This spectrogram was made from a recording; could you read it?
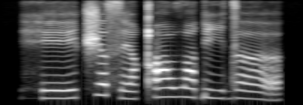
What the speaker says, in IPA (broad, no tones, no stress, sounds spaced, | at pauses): h eː t͡ʃ ʌ s ɛ qʼ a y̯ ðˤ ɛ ɗ i d ʌː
